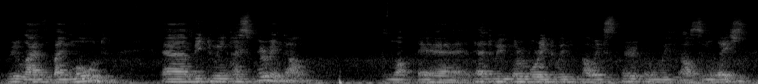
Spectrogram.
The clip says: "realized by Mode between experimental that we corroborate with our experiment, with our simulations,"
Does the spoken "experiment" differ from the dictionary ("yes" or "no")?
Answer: yes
